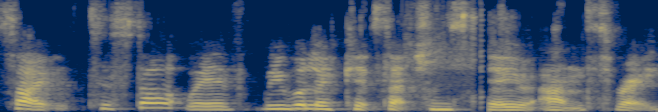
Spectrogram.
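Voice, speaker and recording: A woman speaks at a moderate pace with a southern English accent. The background is quiet. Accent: sounds southern English. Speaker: nursing student. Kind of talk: educational narration.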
